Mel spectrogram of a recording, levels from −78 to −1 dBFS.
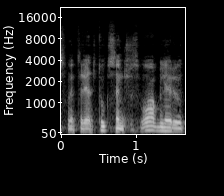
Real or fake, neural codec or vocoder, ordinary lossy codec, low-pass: fake; codec, 44.1 kHz, 2.6 kbps, DAC; MP3, 64 kbps; 14.4 kHz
